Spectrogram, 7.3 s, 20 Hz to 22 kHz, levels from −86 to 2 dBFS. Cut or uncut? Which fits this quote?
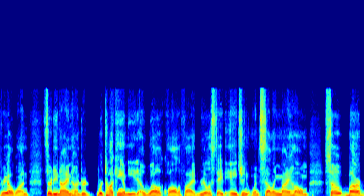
cut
